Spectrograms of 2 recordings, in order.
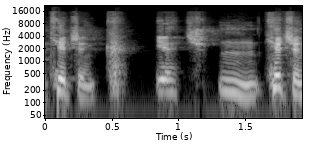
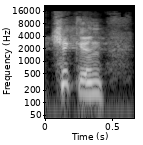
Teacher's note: they're both two syllable words they're both stressed on the first syllable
